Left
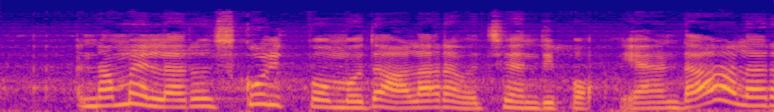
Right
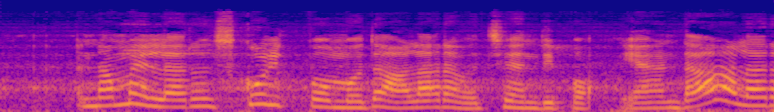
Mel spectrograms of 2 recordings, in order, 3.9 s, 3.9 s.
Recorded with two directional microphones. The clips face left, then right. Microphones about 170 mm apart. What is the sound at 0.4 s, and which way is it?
Speech, 50° left (ahead or behind).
